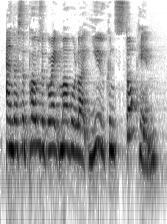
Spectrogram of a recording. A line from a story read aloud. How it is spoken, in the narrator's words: says Hagrid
